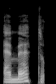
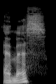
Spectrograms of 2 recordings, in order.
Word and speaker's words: emet: Because the the word truth in in Hebrew is emet or emes. And that's spelled, if you look how the letters are are designed, the aleph has two legs.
